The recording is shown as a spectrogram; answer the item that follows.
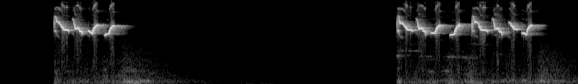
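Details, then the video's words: A Pacitan mountain white-eye in a cage, doing nembak singing: a brisk run of piercing high chirps, silence for about two seconds, then a longer, faster phrase of repeated downward-sweeping notes. "pleci pacitan nembak nembak pleci dakun"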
